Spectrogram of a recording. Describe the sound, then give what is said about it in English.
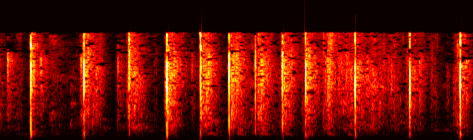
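An audience claps together in unison along with the speaker, a dozen or so sharp, loud claps at a fairly steady pace with a scattered patter of looser hands filling the gaps between beats. “Everyone clap with me real quick.”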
